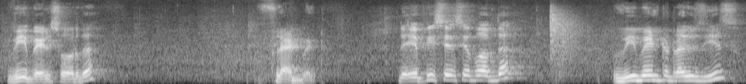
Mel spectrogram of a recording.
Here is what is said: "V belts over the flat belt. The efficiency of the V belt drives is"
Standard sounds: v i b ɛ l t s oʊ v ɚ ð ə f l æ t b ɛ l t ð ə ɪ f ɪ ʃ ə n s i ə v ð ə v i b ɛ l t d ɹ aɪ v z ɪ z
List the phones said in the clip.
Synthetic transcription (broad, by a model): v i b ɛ l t s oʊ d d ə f l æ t b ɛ l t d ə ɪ p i s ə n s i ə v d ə v i b ɛ l t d ɹ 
